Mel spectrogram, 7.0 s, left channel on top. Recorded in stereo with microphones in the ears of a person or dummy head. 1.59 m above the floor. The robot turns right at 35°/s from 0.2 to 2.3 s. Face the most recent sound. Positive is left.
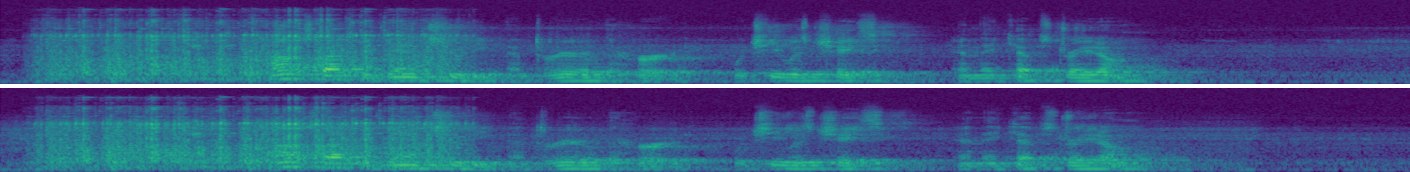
turn(degrees=145)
